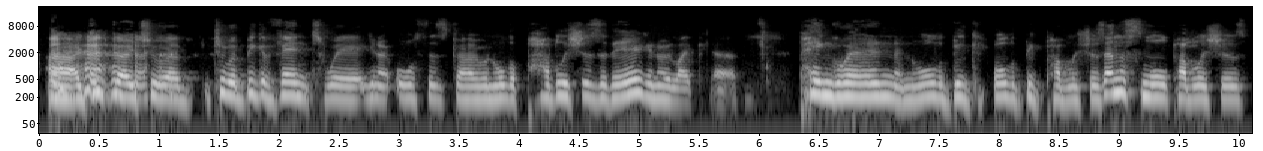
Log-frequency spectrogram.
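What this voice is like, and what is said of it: Australian accent. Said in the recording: “I'm in Australia, for those of you that haven't recognized this strange accent.”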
